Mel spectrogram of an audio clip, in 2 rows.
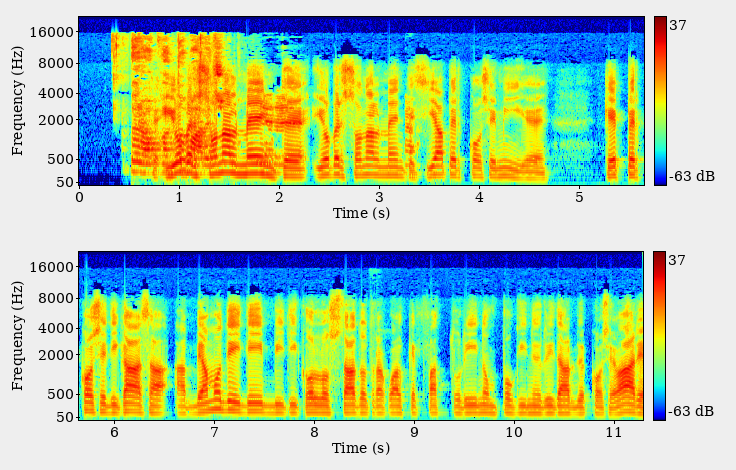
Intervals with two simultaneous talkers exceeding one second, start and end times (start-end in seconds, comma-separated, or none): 0.7-2.1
